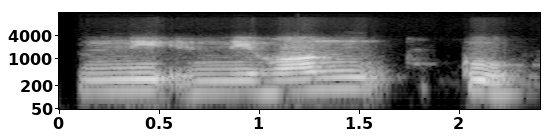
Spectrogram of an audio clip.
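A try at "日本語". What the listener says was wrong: So that tenten has come and it has turned into gagi guge go. So go.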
